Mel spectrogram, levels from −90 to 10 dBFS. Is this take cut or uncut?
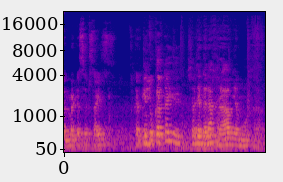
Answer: cut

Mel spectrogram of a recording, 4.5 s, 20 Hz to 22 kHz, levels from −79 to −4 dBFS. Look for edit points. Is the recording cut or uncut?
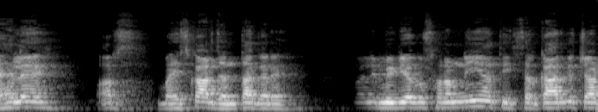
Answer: cut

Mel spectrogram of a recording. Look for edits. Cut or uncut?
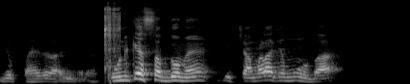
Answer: cut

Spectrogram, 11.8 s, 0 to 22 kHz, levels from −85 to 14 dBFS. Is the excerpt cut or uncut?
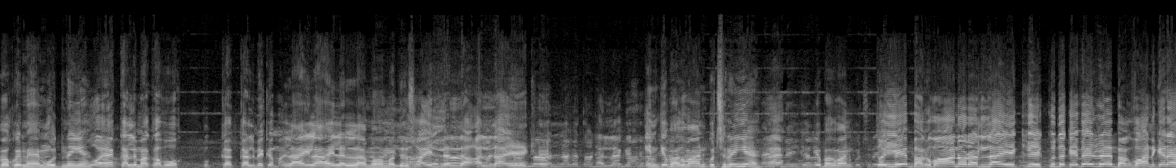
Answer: uncut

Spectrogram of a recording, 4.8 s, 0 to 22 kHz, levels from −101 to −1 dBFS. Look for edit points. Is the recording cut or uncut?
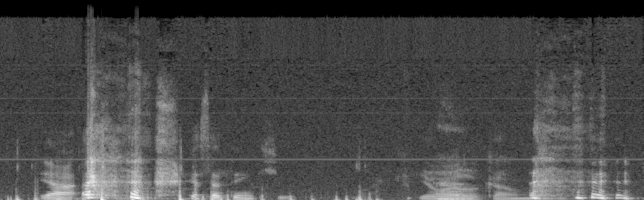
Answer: uncut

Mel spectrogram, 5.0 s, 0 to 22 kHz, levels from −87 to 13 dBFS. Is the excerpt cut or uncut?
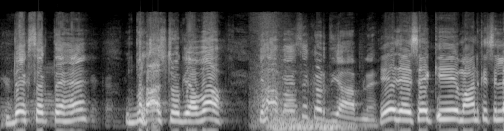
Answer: cut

